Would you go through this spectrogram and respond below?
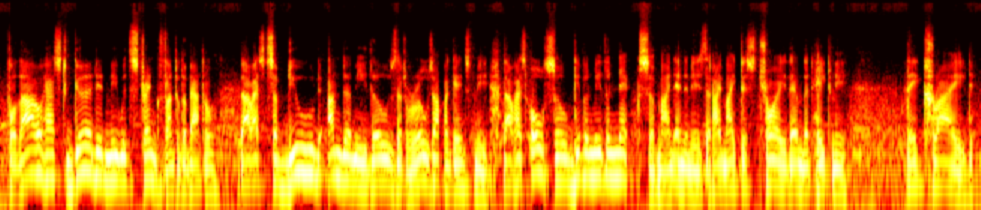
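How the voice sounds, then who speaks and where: An actor playing a devout psalmist king, reciting scripture in a solemn, declamatory, deliberate way. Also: lowish voice, mellow, close to an everyday voice. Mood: triumphant, stern. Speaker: actor reading Psalms in a dramatized Bible recording. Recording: muffled old cassette tape with faint noise.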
